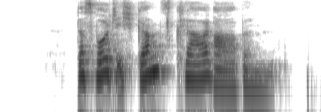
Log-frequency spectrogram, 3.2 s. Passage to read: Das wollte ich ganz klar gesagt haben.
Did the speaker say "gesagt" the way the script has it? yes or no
no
